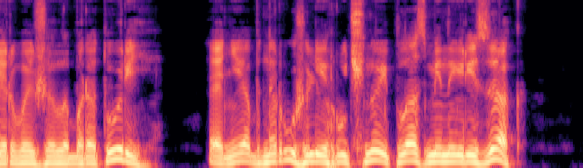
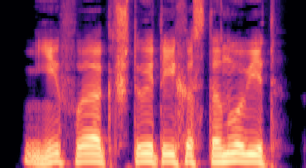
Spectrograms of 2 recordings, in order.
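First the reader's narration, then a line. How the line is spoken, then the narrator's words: Grim remark. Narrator (Russian): мрачно заметил Олтмен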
